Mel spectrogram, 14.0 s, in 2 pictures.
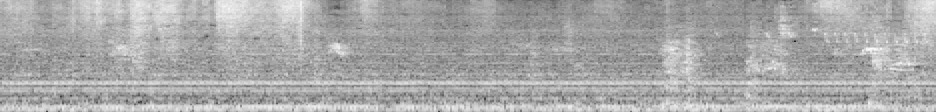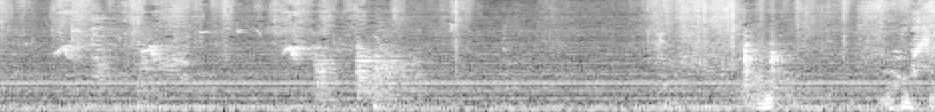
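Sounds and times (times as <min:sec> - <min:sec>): small birds chirping: 0:00.0 - 0:10.0
steady hum: 0:00.0 - 0:14.0.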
